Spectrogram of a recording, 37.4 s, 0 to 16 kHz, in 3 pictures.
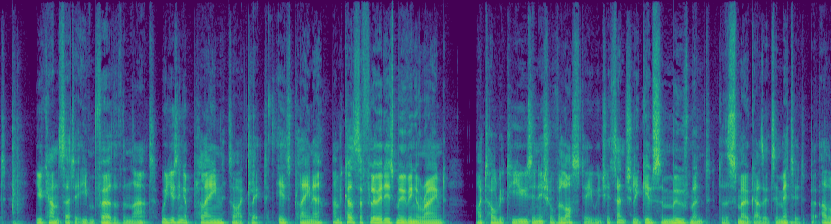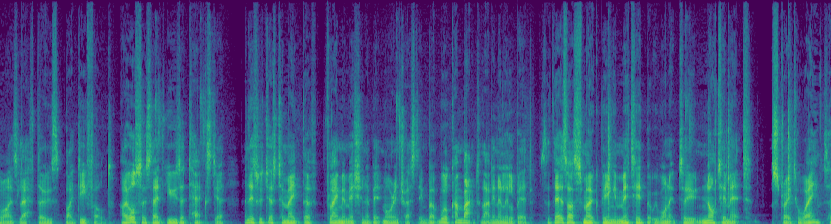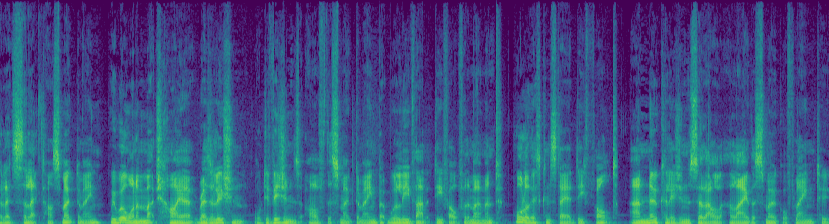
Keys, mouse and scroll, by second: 0.1 KP_Enter, 0.8 KP_Enter, 4.0 click, 4.9 scroll down 1, 7.1-7.9 scroll down 1, 7.9 click, 8.4-10.6 scroll down 1, 13.6 scroll down 1, 14.8-15.4 scroll down 1, 15.4 click, 16.3-16.8 scroll down 1, 18.5 click, 20.5 space, 21.4 space, 22.7 click, 23.2 space, 24.8 ctrl+s, 25.5 click, 26.5-27.6 scroll up 1, 33.6 scroll down 1.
